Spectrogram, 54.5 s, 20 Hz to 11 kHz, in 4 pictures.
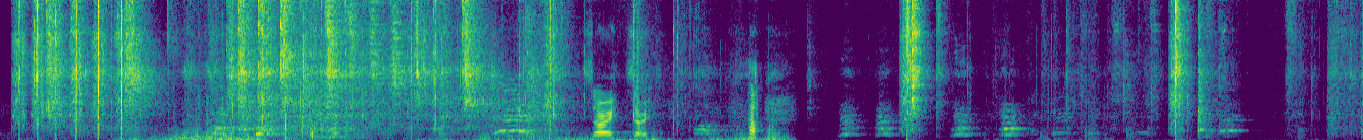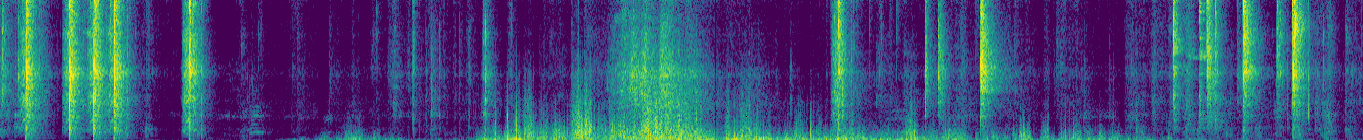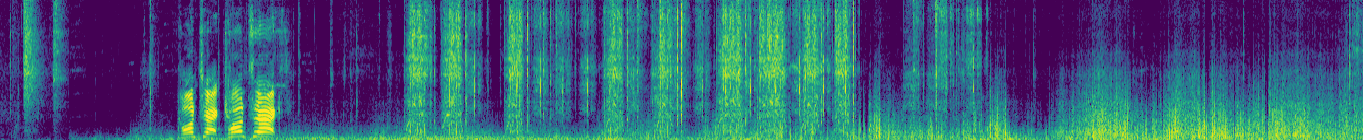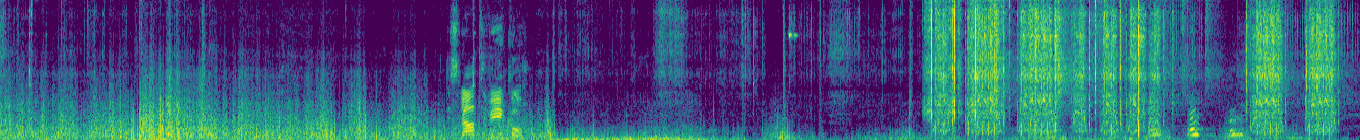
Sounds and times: Cap gun: 0.1s - 1.4s, 9.0s - 9.4s, 13.8s - 15.7s, 50.1s - 52.6s, 53.4s - 54.3s
Speech: 4.9s - 7.3s, 10.2s - 11.6s, 16.0s - 17.1s, 29.0s - 30.2s, 45.4s - 46.2s.

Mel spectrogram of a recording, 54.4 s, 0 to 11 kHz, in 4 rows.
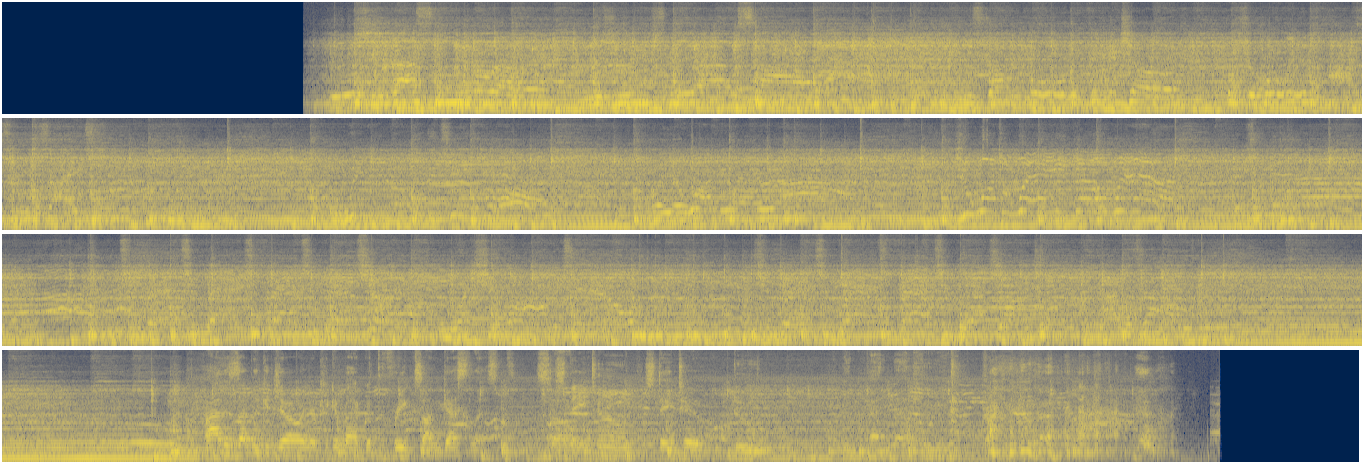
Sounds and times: Music: 3.0s - 53.0s
Singing: 3.2s - 15.0s, 16.7s - 22.5s, 23.1s - 39.8s.

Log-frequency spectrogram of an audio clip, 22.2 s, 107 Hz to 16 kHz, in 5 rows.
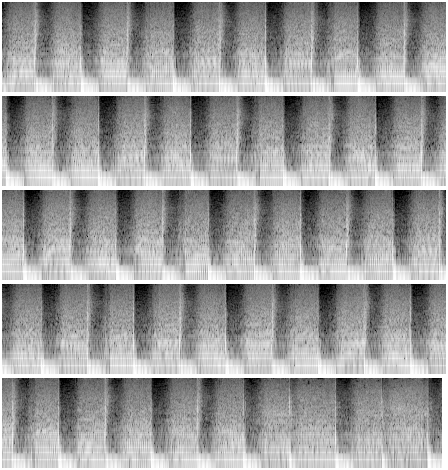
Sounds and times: Music: 0.0s - 22.1s.

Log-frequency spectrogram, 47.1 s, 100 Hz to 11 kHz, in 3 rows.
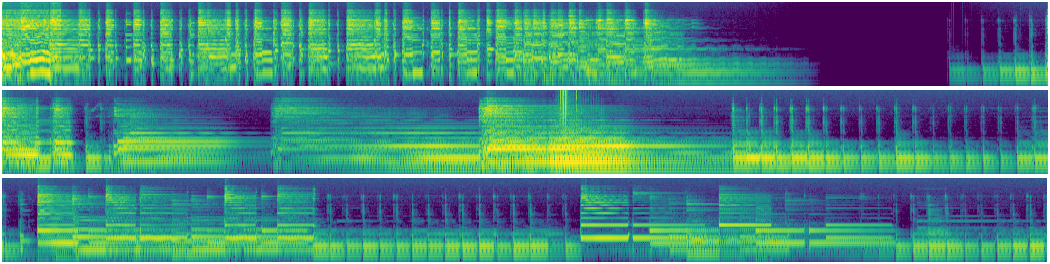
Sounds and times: Effects unit: 0.0s - 12.3s, 14.2s - 47.0s
Guitar: 0.0s - 12.3s, 14.2s - 47.0s.

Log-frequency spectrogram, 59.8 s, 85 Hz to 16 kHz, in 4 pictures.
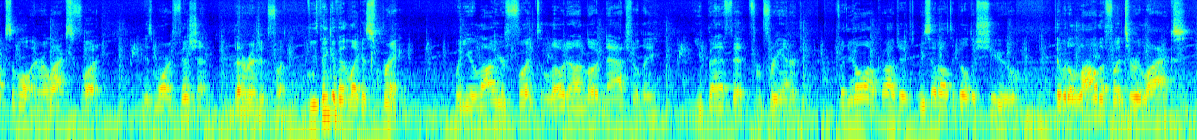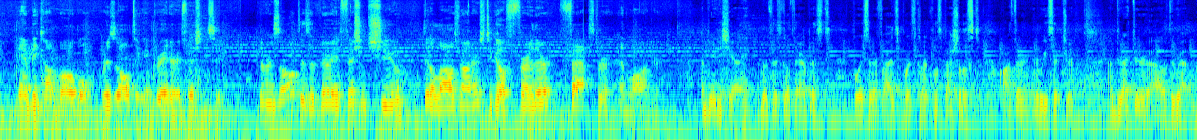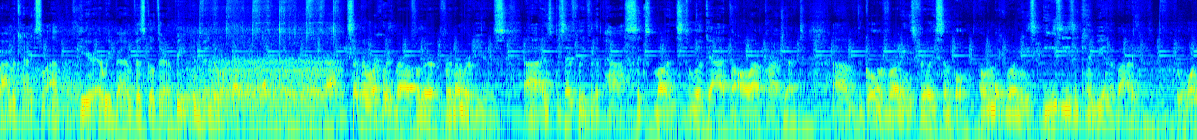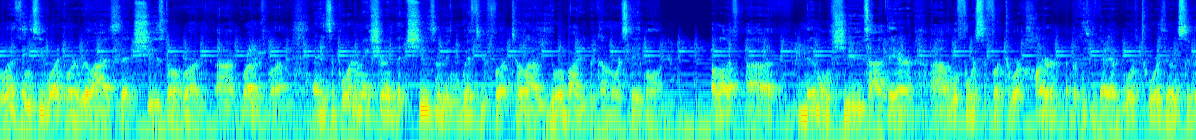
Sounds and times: Speech: 0.0s - 33.1s, 33.9s - 53.2s, 53.8s - 59.8s
Music: 0.0s - 59.8s.

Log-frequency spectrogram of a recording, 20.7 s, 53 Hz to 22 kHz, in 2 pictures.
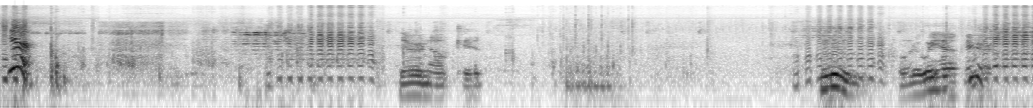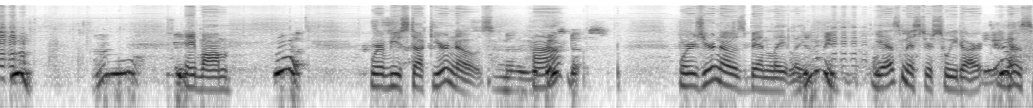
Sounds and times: Bleat: 2.2s - 3.8s, 7.9s - 8.9s, 9.7s - 10.6s, 18.5s - 19.1s.

